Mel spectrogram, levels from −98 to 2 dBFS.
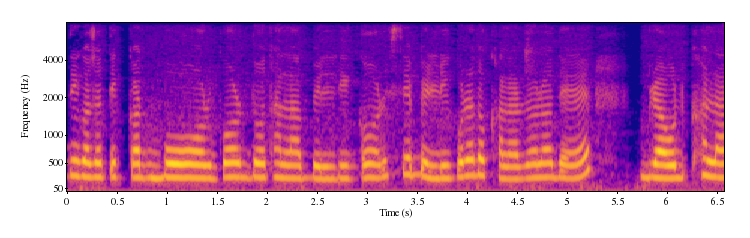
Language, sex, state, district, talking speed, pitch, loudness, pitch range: Chakma, female, Tripura, West Tripura, 145 wpm, 245 Hz, -16 LUFS, 235-255 Hz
